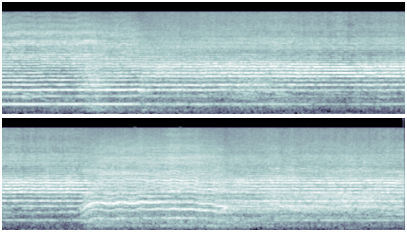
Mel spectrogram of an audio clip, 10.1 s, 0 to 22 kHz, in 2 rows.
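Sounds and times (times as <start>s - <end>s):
man chanting amplified: 0.0s - 8.2s.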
